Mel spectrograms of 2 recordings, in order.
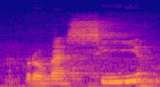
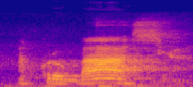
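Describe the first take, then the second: First: Acrobacia with CI stressed and rising; Portuguese stress. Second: Acrobácia slowly, BA punched; Spanish stress. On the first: Teacher repeating normal Portuguese, acrobacia stressed on CI. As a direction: lean on CI in acrobacia, lifting the ending. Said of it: "Eu falo em português normal". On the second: Teacher repeating the Spanish word, acrobácia stressed on BA. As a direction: draw out and hit BA in acrobácia. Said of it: "no espanhol já é diferente". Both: Shown as a demonstration.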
